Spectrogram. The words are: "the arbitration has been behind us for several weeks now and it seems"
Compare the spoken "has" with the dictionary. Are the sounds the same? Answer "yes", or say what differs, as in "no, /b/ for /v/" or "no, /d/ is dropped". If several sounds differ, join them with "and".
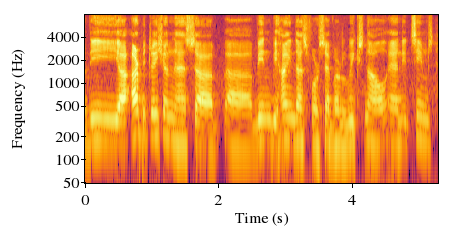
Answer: no, /s/ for /z/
